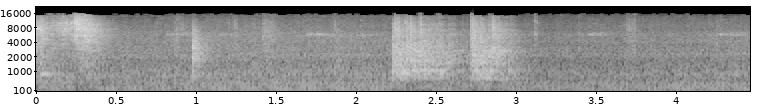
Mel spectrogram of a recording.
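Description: Several sharp metal knocks from tapping a covered conical pour mold that holds a freshly poured lead smelt. The two longest and loudest come about two-thirds of the way in. The tapping settles the molten lead into the tip of the mold and thins the slag around the lead button.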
